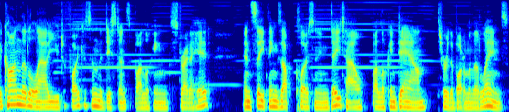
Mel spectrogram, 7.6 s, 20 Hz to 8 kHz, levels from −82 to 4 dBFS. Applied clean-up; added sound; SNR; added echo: classical method log-MMSE.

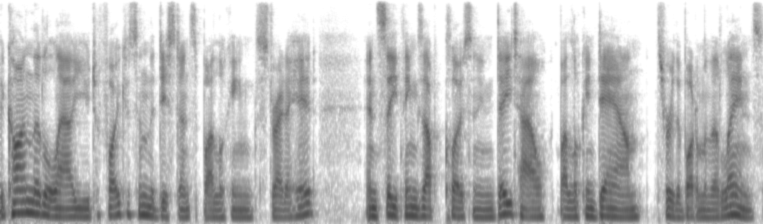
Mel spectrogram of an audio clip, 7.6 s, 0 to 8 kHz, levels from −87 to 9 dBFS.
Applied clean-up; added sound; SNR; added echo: none; none; none; none.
